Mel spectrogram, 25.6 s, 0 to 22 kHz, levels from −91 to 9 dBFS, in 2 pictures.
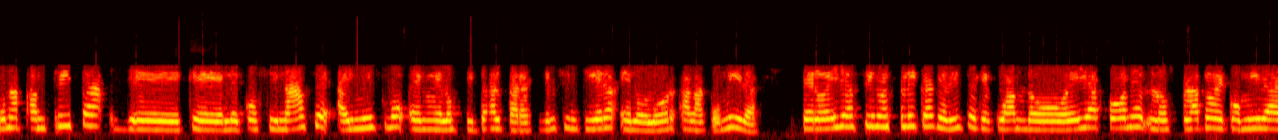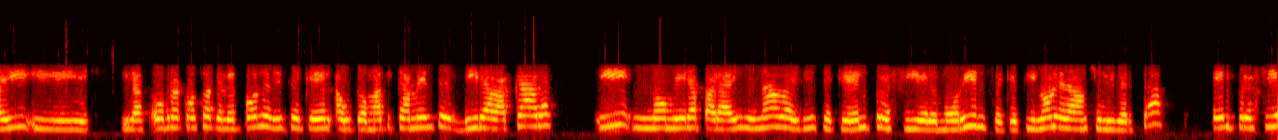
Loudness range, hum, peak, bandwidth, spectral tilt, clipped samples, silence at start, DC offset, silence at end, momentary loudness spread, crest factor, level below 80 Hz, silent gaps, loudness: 2 LU; none; -14 dBFS; 4 kHz; -6 dB/octave; under 0.1%; 0 s; under 0.1%; 0 s; 6 LU; 14 dB; -78 dBFS; none; -27 LUFS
